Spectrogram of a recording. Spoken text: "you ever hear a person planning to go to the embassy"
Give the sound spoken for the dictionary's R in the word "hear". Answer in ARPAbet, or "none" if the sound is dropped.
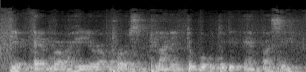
R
